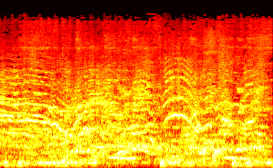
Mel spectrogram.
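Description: Loud crowd of partygoers shouting and cheering over club music with a repeating bass beat.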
